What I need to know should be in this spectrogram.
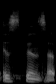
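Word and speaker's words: Spenser: তো কাব্যে ছিল কি এখানে স্পেন্সার ছিল, এখানে কি ছিল এখানে স্পেন্সার, ওকে, SPEN, স্পেন্সার, SER এখানে বাংলায় উচ্চারণটা এরকম হবে এখানে দন্ত শয় প স্পেন,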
